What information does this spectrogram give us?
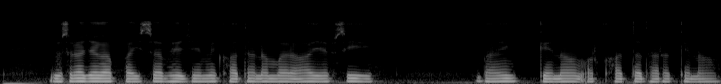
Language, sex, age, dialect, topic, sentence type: Magahi, male, 60-100, Western, banking, question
